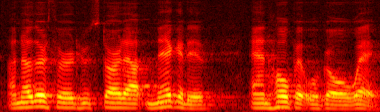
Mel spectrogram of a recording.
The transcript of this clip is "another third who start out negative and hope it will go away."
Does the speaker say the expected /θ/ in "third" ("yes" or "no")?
yes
